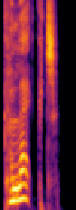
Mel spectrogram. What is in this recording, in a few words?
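"collect", British English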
